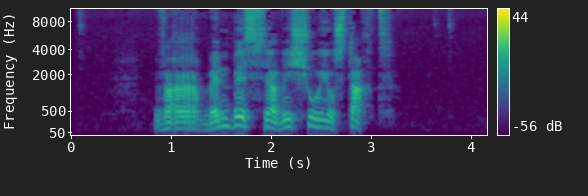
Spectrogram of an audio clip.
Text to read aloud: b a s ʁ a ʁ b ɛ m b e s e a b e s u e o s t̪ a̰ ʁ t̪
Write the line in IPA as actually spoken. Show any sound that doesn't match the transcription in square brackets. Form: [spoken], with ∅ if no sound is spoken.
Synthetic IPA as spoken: [v] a [∅] ʁ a ʁ b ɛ m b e s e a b e [ʃ] u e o s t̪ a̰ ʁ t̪

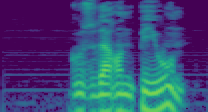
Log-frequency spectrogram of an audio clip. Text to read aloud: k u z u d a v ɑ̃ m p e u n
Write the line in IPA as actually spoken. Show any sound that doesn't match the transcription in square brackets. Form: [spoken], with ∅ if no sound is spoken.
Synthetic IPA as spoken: [ɡ] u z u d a [ʁ] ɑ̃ [n] p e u n

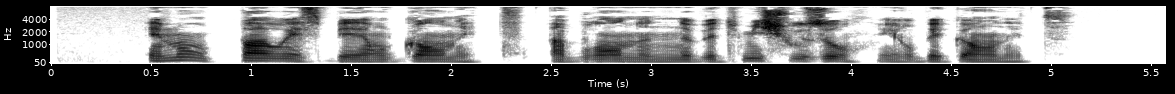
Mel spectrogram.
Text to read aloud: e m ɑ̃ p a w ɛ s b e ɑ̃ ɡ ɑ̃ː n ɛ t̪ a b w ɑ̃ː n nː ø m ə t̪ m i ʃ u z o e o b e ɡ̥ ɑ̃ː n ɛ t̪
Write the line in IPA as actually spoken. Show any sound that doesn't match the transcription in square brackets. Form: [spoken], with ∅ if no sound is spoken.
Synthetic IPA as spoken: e m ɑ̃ p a w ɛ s b e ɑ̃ ɡ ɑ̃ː n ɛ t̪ a b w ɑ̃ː n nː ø [b] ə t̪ m i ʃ u z o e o b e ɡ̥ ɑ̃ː n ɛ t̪

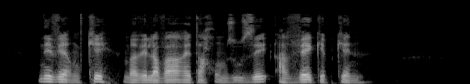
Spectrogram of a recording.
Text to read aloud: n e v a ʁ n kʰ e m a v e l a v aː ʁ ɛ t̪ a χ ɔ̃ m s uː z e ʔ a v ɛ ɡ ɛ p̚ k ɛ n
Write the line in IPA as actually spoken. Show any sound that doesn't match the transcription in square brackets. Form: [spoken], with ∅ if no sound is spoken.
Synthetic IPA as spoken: n e v [ɛ] ʁ n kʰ e m a v e l a v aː ʁ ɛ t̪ a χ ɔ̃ m [z] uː z e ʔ a v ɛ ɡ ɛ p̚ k ɛ n

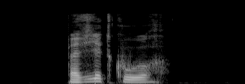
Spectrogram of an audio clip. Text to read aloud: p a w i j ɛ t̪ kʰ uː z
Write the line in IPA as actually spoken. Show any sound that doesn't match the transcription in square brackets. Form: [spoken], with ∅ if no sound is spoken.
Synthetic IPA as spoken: p a [v] i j ɛ t̪ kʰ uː [ʁ]

